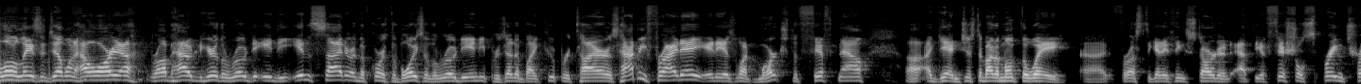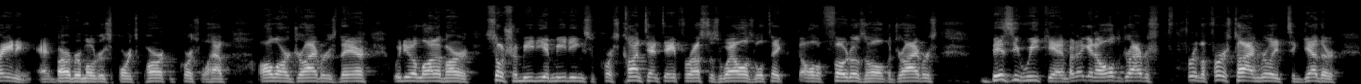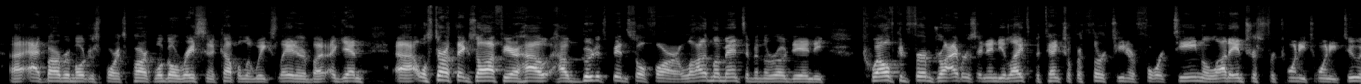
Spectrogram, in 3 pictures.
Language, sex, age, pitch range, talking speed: English, male, 40-59, 145-180 Hz, 240 wpm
